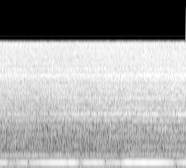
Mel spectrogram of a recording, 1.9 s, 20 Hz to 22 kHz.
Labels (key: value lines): label: anthrophony, boat engine
recorder: SoundTrap 500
